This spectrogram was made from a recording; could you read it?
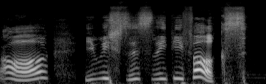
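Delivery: put-on thick German accent laid on, slow and high. Retelling what the girl he was dating said, leaning on him, in a thick German accent. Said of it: "with a like thick German accent".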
